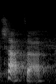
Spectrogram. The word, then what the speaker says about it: Chatak: so it's chatak so just how you say it chatak yeah yeah it feels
